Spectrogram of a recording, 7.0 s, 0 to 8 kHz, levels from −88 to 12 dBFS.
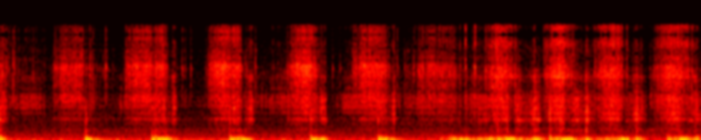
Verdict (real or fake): real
